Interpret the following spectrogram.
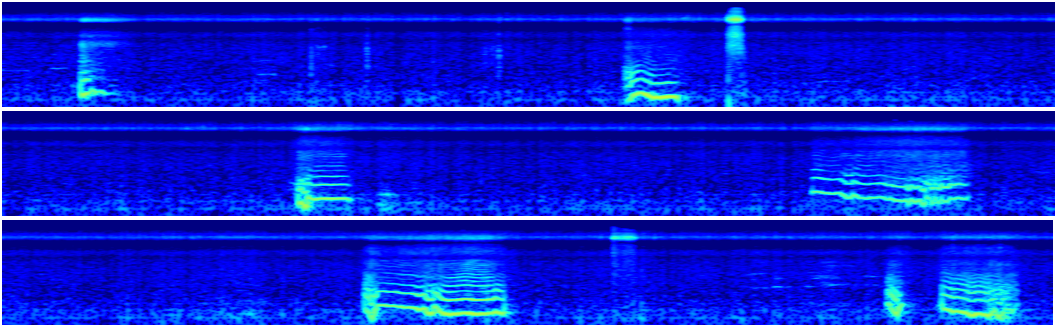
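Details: Female cat making funny sounds while asleep: six or so short squeaky, mew-like bursts spaced irregularly over twenty seconds, several bending downward in pitch, with quiet room hush between them.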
